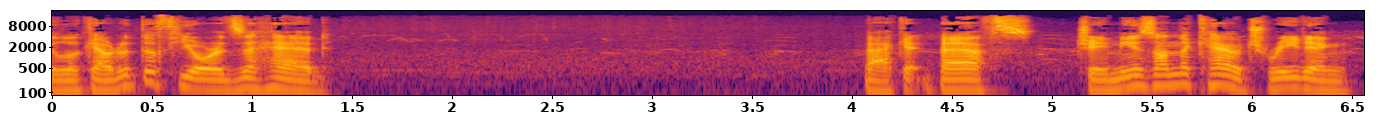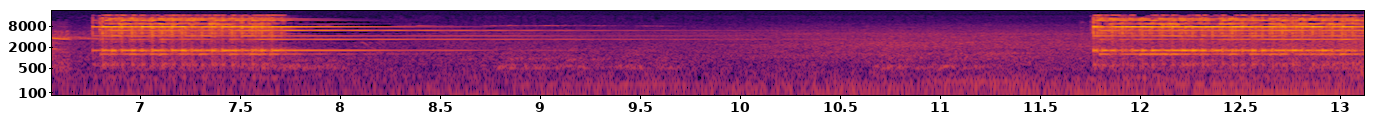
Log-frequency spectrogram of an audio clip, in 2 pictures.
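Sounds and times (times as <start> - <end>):
speech: 0.0 - 1.5, 4.1 - 6.6
telephone ringing with a trilling electronic bell: 6.8 - 9.8, 11.8 - 13.1.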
